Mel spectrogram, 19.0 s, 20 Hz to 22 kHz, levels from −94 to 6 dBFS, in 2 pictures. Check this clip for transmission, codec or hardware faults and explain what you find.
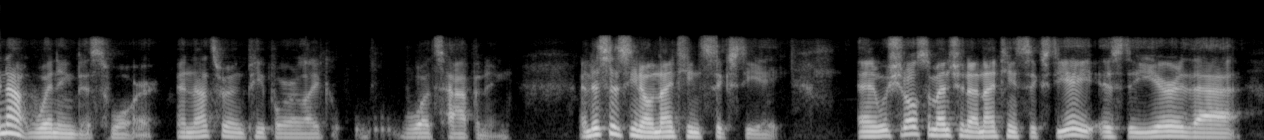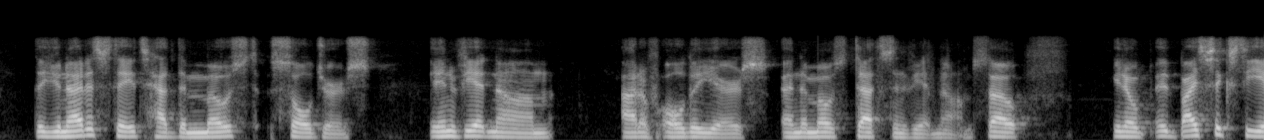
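Two stretches of speech turn rough and synthetic: 2.30 to 5.41 s, after "that's when people are", and 15.62 to 17.46 s, after "the years and the". The band and continuity hold. This is an AMR rate drop, which sounds like the wideband coder falling from about 23.85 to about 8.85 kbit/s to protect the link, then recovering.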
